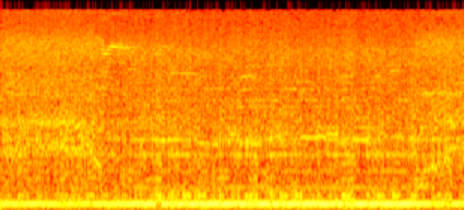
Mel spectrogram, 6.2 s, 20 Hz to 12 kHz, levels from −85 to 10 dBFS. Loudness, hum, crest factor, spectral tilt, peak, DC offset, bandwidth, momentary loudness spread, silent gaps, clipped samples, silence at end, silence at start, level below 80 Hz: -6 LUFS; none; 6 dB; -3.5 dB/octave; 0 dBFS; 1%; 10.5 kHz; 1 LU; none; 0.3%; 0 s; 0 s; -32 dBFS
